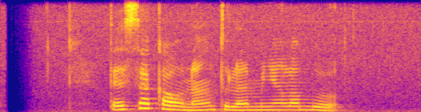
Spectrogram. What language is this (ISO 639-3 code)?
jav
